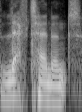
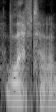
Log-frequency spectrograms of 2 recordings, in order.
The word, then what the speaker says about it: lieutenant: So it's a bit like lieutenant and lieutenant. The Americans say lieutenant, the British say lieutenant.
